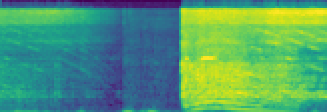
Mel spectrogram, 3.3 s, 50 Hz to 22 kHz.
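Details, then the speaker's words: Philips blender before repair: motor spins up with a rising whine after a pause, running only on button 5 while buttons 1–4 do nothing. "Ini setelah kita tekan ini tidak berputar, kemudian tombol 2-nya tidak berputar juga, tombol 3 juga tidak berputar, tombol 4 begitupun tombol 4 ya tidak berputar juga, yang berputar hanya tombol 5 ya di sini."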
